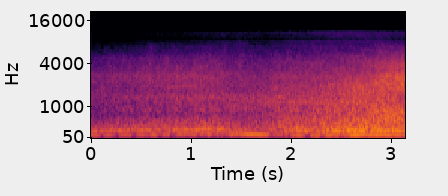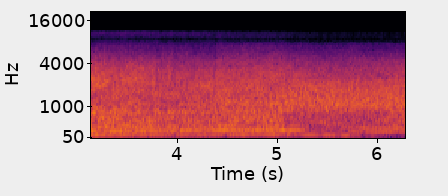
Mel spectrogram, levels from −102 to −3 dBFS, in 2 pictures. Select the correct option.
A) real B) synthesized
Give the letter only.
B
